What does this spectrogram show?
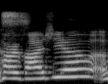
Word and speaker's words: Caravaggio: And you did a perfect job pronouncing I did? Caravaggio. Yes. Caravaggio?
